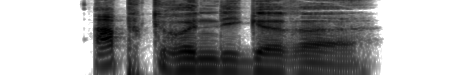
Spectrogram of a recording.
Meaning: inflection of abgründig: 1. strong/mixed nominative/accusative feminine singular comparative degree 2. strong nominative/accusative plural comparative degree
- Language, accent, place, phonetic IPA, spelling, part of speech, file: German, Germany, Berlin, [ˈapˌɡʁʏndɪɡəʁə], abgründigere, adjective, De-abgründigere.ogg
